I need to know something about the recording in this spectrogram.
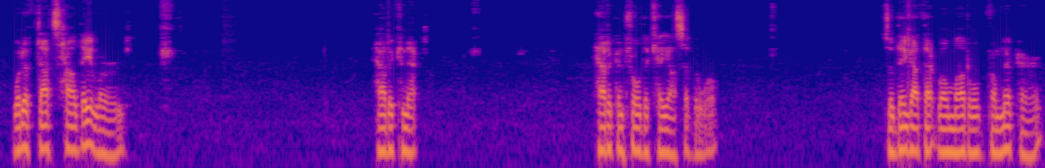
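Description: A man speaks calmly with pauses, heard over an online call through a headset microphone.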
